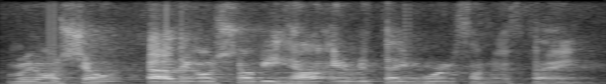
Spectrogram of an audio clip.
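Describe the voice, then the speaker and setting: A man's voice: fairly even intonation, fast talker. Upbeat man in echoey warehouse. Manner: enthusiastic salesman-like pitch. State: losing his voice. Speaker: podcast co-host, business owner. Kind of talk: casual live podcast chat.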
